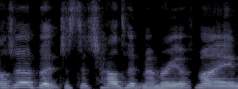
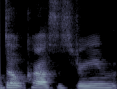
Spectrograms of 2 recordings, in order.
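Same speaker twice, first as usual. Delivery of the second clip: ordinary delivery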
